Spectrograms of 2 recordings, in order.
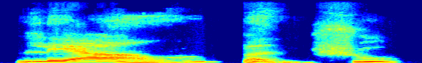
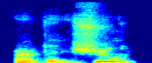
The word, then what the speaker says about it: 两本书: Here, we don't say 二本书. No, no, no. Before major word, we pronounce 二 to 两. It's the rule. So we say 两本书, not 二本书.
